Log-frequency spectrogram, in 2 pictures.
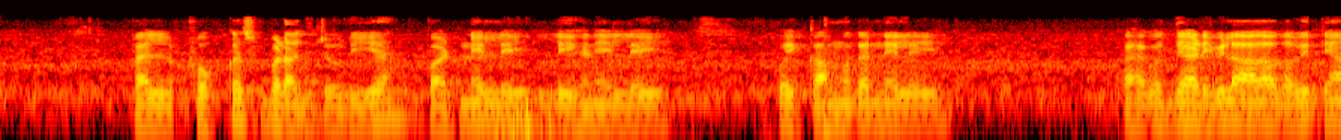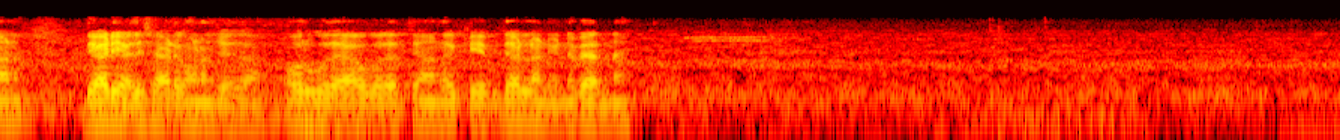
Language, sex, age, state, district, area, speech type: Dogri, male, 18-30, Jammu and Kashmir, Jammu, rural, spontaneous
